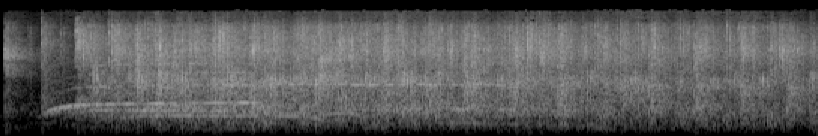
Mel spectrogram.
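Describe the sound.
An audience applauding and making noise to support a person coming up to speak, a dense, sustained burst of clapping that starts suddenly and keeps going at an even level to the end.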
